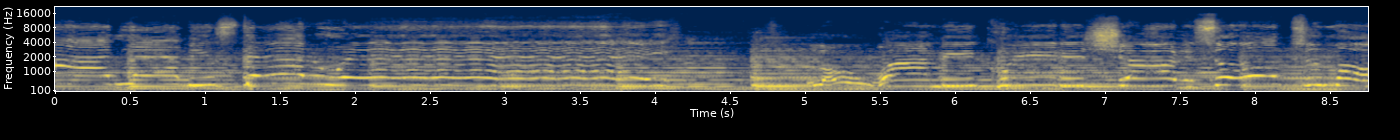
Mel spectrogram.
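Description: A man singing an improvised operatic vocal line with wide vibrato, over sustained chords on an electronic keyboard. The voice and keyboard break off briefly a little past halfway, then resume.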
